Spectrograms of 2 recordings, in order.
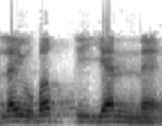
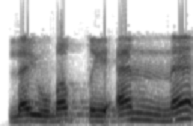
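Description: First: The middle consonant is a y sound. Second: The middle consonant is a glottal stop.

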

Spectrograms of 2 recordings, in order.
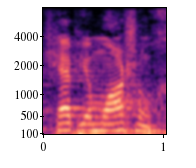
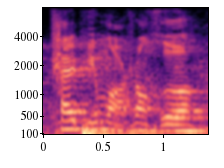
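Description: First: The phrase is said slowly. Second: The phrase is said very slowly. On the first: "说慢点" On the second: "再慢一点"

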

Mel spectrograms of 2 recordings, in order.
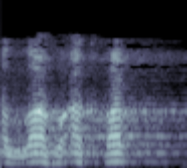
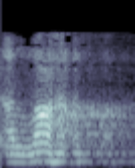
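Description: First: Allah ends with a u vowel. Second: Allah ends with an a vowel. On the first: The speaker calls it right. "لا بد أن يقول الله أكبر" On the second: The speaker calls it wrong. "أن ينصب لفظ الجلالة"

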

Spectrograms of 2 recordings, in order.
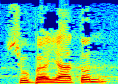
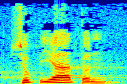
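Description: First: The b is followed by an a vowel. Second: The b is followed by no vowel. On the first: "wajib untuk memfatha" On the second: "atau mensukun"

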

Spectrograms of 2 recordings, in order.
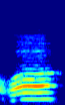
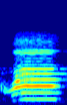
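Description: First: The long vowel sounds heavy and full. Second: The long vowel sounds light and thin. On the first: The speaker calls it right. "هي غا غا، فالألف مرافقة للحرف الذي قبلها في التفخيم" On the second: The speaker calls it wrong. "بيقول طغى غا، هي ليس غا"

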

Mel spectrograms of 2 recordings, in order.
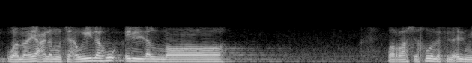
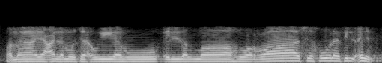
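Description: First: There is a pause right after the word Allah. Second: It runs on without a pause after Allah. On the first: Only God knows its interpretation. "هذا الوقف على المعنى الأول" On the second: Those firm in knowledge also know its interpretation. "يكون الوصل في الآية الكريمة"

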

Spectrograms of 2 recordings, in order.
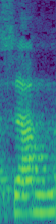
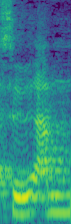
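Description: First: The syllables are rushed together, sounding like one. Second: The two syllables are said separately and clearly. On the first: The speaker calls it wrong. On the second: The speaker calls it right.

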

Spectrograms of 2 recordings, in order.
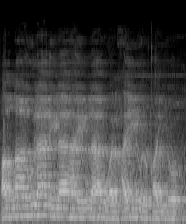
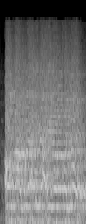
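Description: First: It is recited quietly and softly. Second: It is recited loudly and forcefully. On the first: The speaker calls it wrong. "Dia baca pelan-pelan" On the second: The speaker calls it right. "setahu saya bacanya kuat"

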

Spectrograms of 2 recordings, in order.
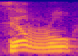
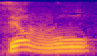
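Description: No difference in how they are said.

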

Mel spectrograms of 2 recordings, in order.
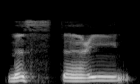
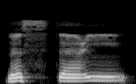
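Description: The two takes are said the same way.

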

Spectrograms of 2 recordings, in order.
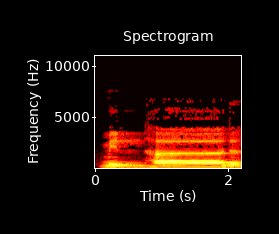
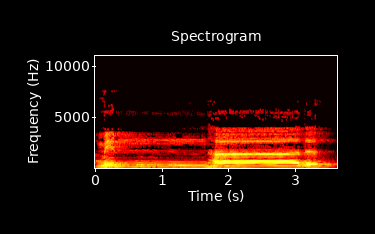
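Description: First: The n carries a short, unlengthened nasal sound. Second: The nasal sound on the n is drawn out long. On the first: The speaker calls it right. "Man keluar guna dari khaisum dengan tanpa memanjangkannya" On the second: The speaker calls it wrong. "Juga salah min had. Panjangkan dari panjang kuning semestinya"

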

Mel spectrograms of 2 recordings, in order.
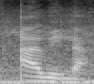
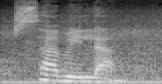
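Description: First: The name begins with a vowel sound. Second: The name begins with an s sound. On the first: The speaker calls it right. "Ávila, como la provincia" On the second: The speaker calls it wrong. "lo estaba diciendo fatal, porque yo tengo Sávila"

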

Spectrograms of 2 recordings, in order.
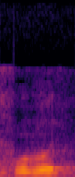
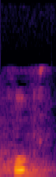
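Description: First: The b is followed by a short u vowel. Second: The b has no vowel after it. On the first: "на ней есть дамма" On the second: "ба на ней есть сукун"

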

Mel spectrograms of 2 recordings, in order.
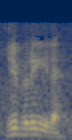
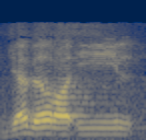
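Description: First: Both first syllables have i; there is no hamza. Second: Open a vowels, then a hamza with long i. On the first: "فبكسر الجيم وبكسر الراء" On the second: "بفتح الجيم والراء والهمزة ... وهمزة بعدها مكسورة وبعدها ياء"

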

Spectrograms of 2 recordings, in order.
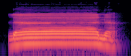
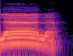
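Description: First: The vowel after the L is held medium. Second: The vowel after the L is held short. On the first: "تمد بالأوجه الثلاثة" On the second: "تمد بالأوجه الثلاثة"

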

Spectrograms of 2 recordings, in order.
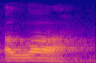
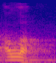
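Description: First: The vowel before the final h is lengthened. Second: The vowel before the final h is short. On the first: The speaker calls it right. "di antara lam dan ha agak panjang sedikit ya" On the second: The speaker calls it wrong. "Bukan Allah. Salah kan?"

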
